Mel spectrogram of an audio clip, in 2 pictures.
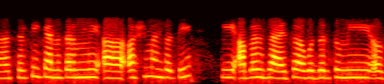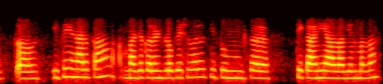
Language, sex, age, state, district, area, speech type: Marathi, female, 45-60, Maharashtra, Nagpur, rural, conversation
